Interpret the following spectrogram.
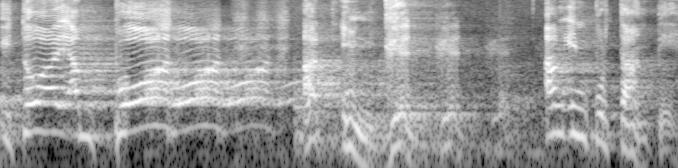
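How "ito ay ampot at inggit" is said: angry shout. Shown as a demonstration. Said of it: "tandaan ang dalawang importanteng emosyon".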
